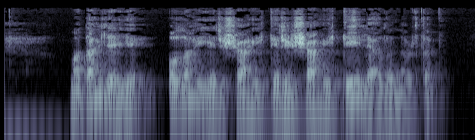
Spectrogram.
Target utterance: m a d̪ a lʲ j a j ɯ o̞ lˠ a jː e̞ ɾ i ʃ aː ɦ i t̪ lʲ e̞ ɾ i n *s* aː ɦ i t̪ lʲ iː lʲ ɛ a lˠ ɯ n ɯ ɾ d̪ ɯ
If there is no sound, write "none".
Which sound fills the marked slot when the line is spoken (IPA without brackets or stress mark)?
ʃ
